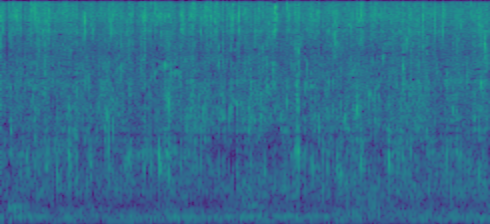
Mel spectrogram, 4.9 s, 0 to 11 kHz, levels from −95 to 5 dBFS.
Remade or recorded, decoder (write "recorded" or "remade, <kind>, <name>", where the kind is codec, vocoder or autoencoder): recorded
